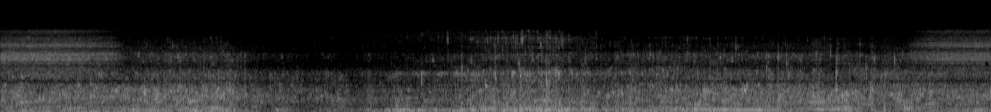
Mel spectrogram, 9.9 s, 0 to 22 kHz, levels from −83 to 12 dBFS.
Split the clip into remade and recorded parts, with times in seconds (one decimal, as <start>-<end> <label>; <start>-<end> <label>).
0.0-8.1 recorded; 8.1-8.9 remade; 8.9-9.9 recorded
